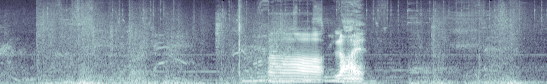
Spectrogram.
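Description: Magic blasts and weapon strikes clash in a fight.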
